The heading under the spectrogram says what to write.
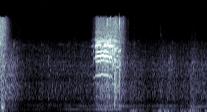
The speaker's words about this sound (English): You're more likely to hear them than see them, and they actually make a strange squealing sound, a bit like a squealing pig. So you're often more likely to hear them than see them, definitely. There's no mistaking that squeal.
